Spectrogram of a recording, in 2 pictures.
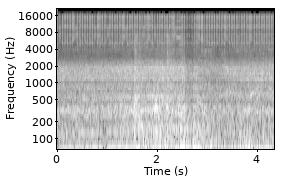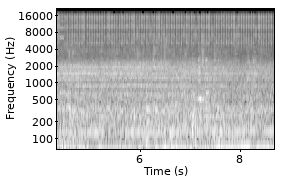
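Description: Vehicle engine idling steadily, with a lorry driving past near the end.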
